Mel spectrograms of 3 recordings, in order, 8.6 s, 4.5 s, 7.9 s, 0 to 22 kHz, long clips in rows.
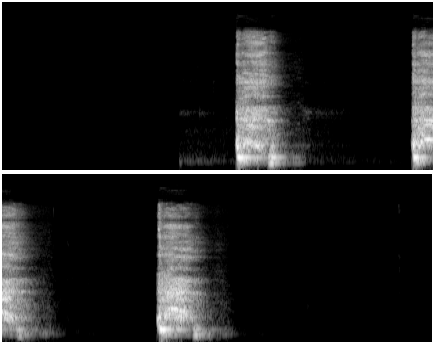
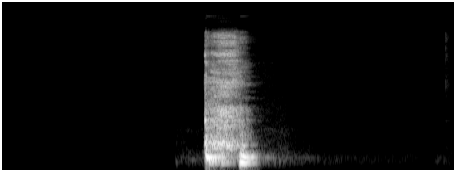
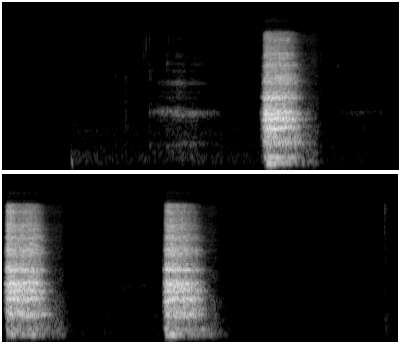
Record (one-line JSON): {"three_cough_length": "8.6 s", "three_cough_amplitude": 31350, "three_cough_signal_mean_std_ratio": 0.31, "cough_length": "4.5 s", "cough_amplitude": 29949, "cough_signal_mean_std_ratio": 0.26, "exhalation_length": "7.9 s", "exhalation_amplitude": 30916, "exhalation_signal_mean_std_ratio": 0.3, "survey_phase": "beta (2021-08-13 to 2022-03-07)", "age": "65+", "gender": "Male", "wearing_mask": "No", "symptom_cough_any": true, "symptom_runny_or_blocked_nose": true, "symptom_fatigue": true, "smoker_status": "Never smoked", "respiratory_condition_asthma": false, "respiratory_condition_other": false, "recruitment_source": "Test and Trace", "submission_delay": "1 day", "covid_test_result": "Positive", "covid_test_method": "RT-qPCR", "covid_ct_value": 22.7, "covid_ct_gene": "ORF1ab gene", "covid_ct_mean": 23.5, "covid_viral_load": "19000 copies/ml", "covid_viral_load_category": "Low viral load (10K-1M copies/ml)"}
